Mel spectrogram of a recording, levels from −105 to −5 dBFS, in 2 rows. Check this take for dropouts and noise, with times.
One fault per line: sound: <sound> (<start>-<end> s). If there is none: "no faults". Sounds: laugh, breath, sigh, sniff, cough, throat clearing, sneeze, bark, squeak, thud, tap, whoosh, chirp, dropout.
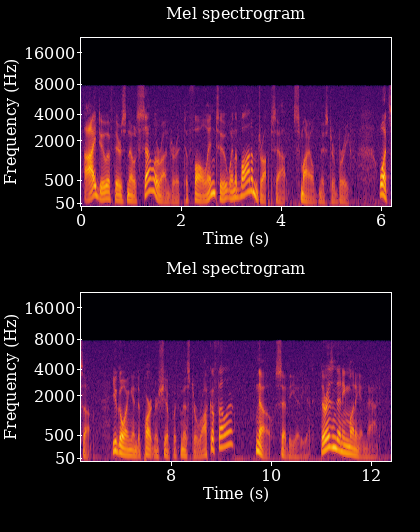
sound: dropout (3.7-3.7 s)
